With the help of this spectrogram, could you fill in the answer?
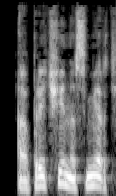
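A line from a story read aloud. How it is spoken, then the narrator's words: Plain. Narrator (Russian): спросил я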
